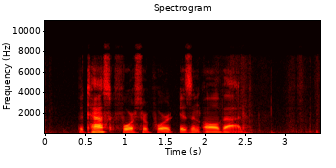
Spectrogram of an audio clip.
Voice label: mixed bus clean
